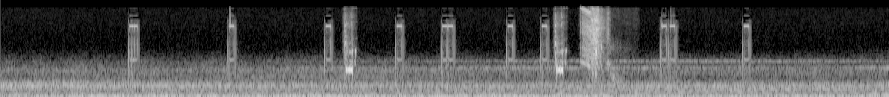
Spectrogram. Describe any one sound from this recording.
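Short electronic menu clicks sound now and then.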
